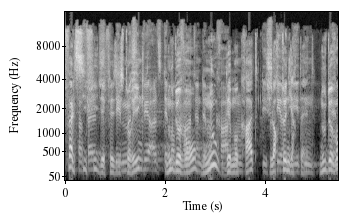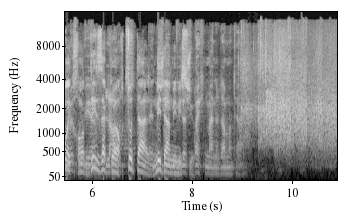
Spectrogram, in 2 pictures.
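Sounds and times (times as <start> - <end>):
speech: 0.0 - 9.2
audience applauding after a commemorative speech: 9.0 - 10.8.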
